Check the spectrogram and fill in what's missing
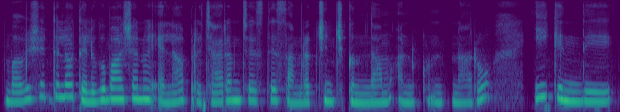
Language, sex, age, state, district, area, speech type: Telugu, female, 18-30, Andhra Pradesh, Eluru, rural, spontaneous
